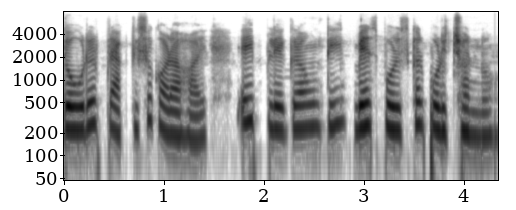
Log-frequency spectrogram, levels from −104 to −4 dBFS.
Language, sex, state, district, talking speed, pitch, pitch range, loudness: Bengali, female, Jharkhand, Jamtara, 150 wpm, 230 Hz, 210-245 Hz, -20 LUFS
